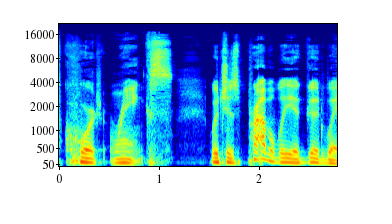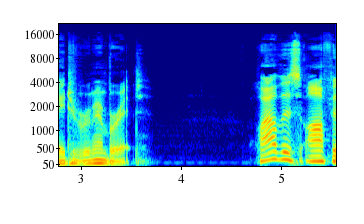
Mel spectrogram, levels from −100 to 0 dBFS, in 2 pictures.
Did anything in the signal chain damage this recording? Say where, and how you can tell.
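Yes: a gap between stream segments at 4.04 s, just after "way to remember it". An 11 ms hard-edged silence falls where two 4.0 s segments meet in playback, their timestamps leaving a hole filled with silence. Unlike a dropout, no audio is lost; the sound resumes intact.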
